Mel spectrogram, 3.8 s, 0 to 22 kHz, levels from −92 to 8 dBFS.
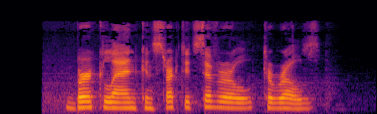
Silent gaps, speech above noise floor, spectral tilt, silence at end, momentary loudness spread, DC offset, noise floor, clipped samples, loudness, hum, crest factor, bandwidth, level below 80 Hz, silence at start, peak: none; 40 dB; -5 dB/octave; 0.6 s; 9 LU; under 0.1%; -60 dBFS; under 0.1%; -19 LUFS; none; 20 dB; 11.5 kHz; -62 dBFS; 0.65 s; -2 dBFS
